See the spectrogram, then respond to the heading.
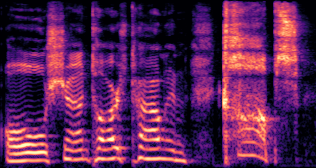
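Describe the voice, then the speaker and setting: A man voicing a shy, nervous teenage elf boy in a read-aloud story, with a high, strained voice. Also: animated, extremely slow, pushed and bright, full character voice. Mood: alarmed.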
